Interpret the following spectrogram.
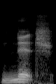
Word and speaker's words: niche: to decide what your niche or niche as some people pronounce it is going to be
